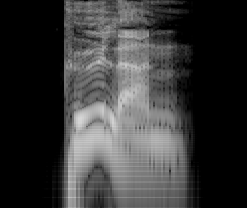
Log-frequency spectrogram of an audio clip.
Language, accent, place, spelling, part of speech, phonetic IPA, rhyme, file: German, Germany, Berlin, Köhlern, noun, [ˈkøːlɐn], -øːlɐn, De-Köhlern.ogg
- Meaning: dative plural of Köhler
